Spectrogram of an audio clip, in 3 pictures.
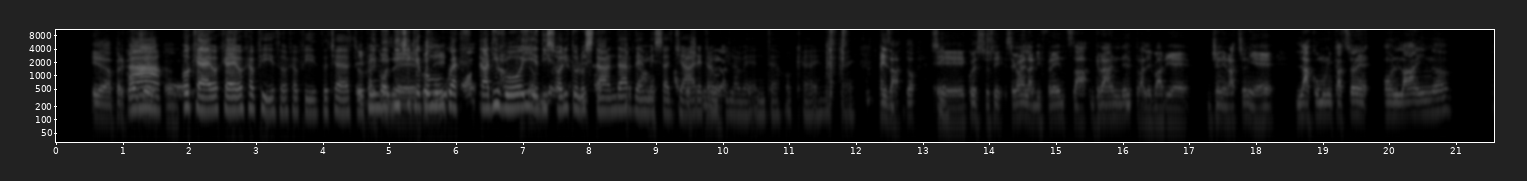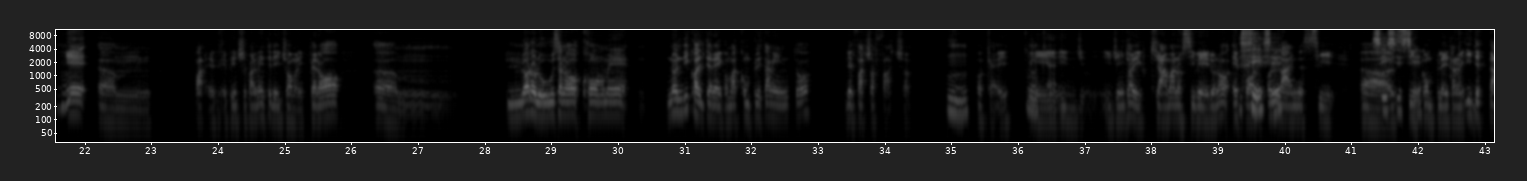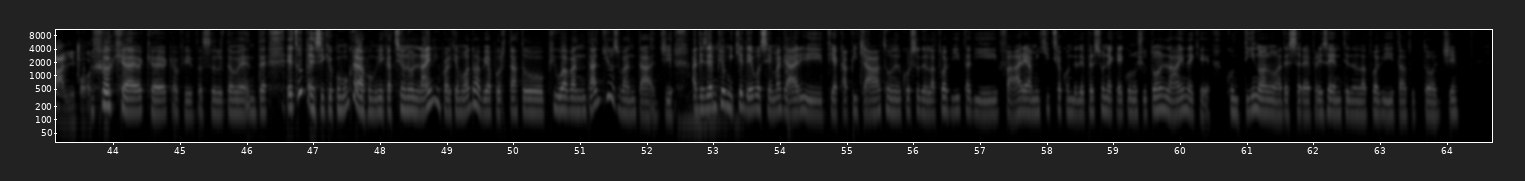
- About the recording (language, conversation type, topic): Italian, podcast, Come comunichi online rispetto a quando parli faccia a faccia?
- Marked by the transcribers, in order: tapping; other background noise; in Latin: "alter ego"; laughing while speaking: "Okay"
